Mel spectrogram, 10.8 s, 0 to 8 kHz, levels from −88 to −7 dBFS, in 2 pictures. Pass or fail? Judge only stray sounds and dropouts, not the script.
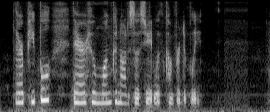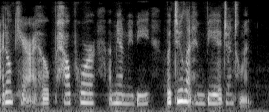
pass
